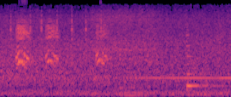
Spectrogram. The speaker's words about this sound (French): Et le corbeau s'envole sans plus attendre.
